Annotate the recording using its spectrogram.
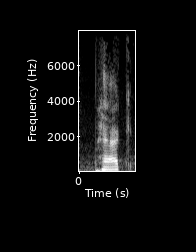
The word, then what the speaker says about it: PAQ: And with me, I have Quentin Rund with the company PAC Interactive. And PAC is spelled P-A-Q, just so you know.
